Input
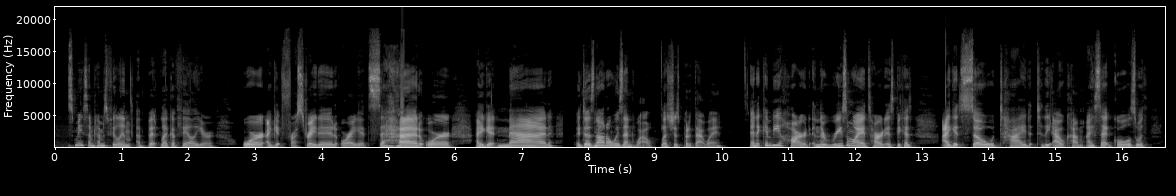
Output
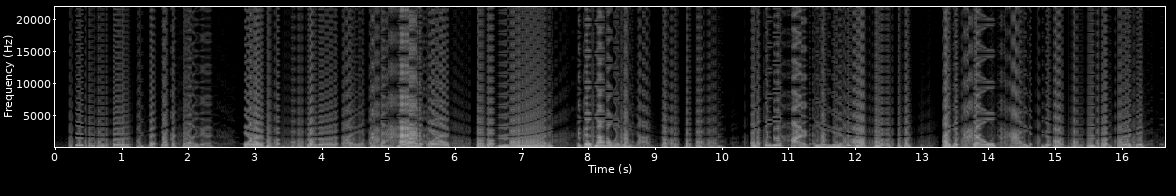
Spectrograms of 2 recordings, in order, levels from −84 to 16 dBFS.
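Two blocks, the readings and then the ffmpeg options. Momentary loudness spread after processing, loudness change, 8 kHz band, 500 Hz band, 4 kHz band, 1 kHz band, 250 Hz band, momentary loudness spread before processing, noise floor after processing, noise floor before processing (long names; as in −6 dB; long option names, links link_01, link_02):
11 LU, −4.5 dB, −1.5 dB, −3.0 dB, −8.0 dB, −3.0 dB, −2.0 dB, 11 LU, −63 dBFS, −68 dBFS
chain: -filter_complex "[0:a]asplit=3[link_01][link_02][link_03];[link_02]adelay=340,afreqshift=37,volume=-24dB[link_04];[link_03]adelay=680,afreqshift=74,volume=-34.2dB[link_05];[link_01][link_04][link_05]amix=inputs=3:normalize=0,flanger=delay=8.5:depth=4.1:regen=34:speed=0.33:shape=sinusoidal,acrusher=samples=18:mix=1:aa=0.000001:lfo=1:lforange=18:lforate=0.34"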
